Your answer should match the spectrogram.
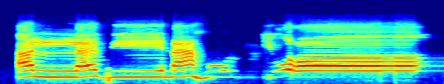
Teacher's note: Alladzi lam tasdidnya ditekan Ibu, ada nabroh. Setiap yang bertasdid itu ada nabroh ya, kecuali mim sukun dan nun sukun.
